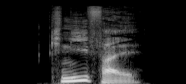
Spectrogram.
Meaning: 1. genuflection, kneeling 2. kowtow, bow, show of obeisance
- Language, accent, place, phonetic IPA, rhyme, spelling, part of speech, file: German, Germany, Berlin, [ˈkniːˌfal], -iːfal, Kniefall, noun, De-Kniefall.ogg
